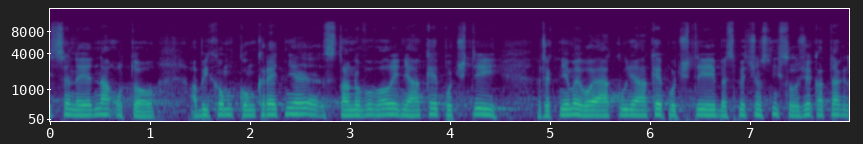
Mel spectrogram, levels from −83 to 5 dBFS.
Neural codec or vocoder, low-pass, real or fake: codec, 24 kHz, 3.1 kbps, DualCodec; 10.8 kHz; fake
